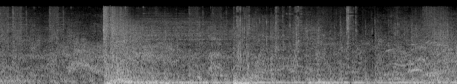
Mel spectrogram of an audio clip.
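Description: A rifle fires short, sharp bursts of shots.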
